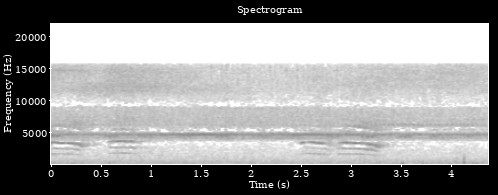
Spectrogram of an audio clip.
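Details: Crickets calling on a September 13th afternoon at 2:40 P.M. outside a grandfather's house, a steady high continuous band of trilling with faint chirpy bird-like notes around it and quiet background.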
